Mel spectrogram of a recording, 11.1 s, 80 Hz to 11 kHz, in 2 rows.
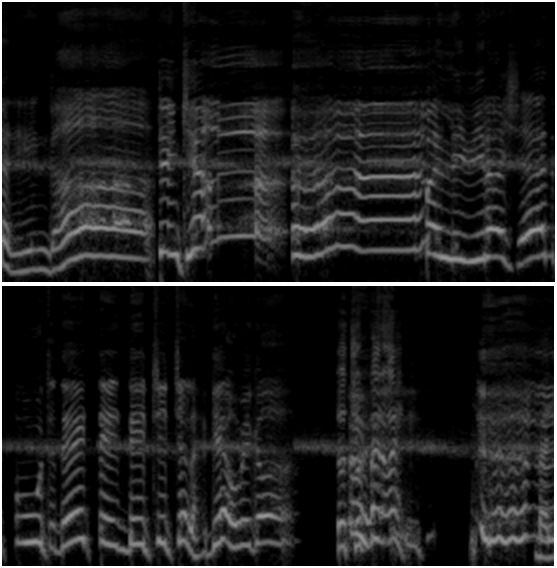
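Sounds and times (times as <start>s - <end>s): cartoon man wailing: 8.9s - 9.6s, 10.4s - 11.0s.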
